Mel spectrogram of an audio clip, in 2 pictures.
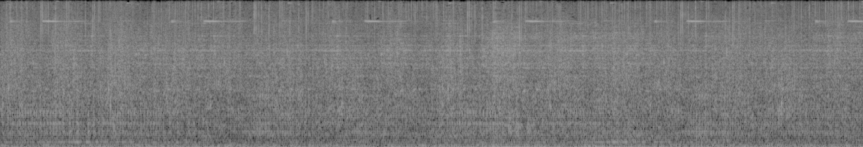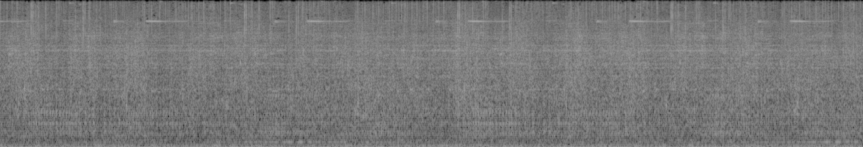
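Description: Magic spells hum and crackle steadily.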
